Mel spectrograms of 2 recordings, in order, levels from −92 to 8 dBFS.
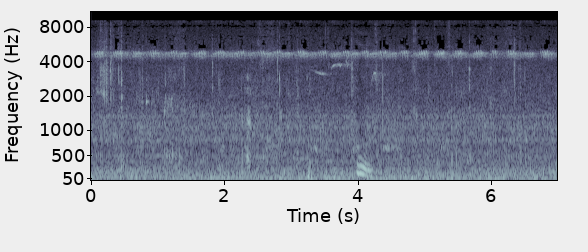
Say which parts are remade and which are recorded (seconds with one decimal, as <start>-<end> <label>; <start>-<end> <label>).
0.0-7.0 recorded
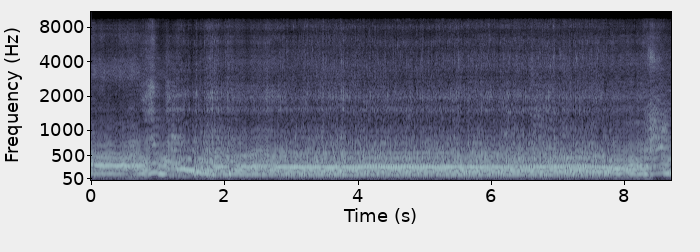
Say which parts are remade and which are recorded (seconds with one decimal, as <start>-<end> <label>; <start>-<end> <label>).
0.0-1.3 remade; 1.3-2.1 recorded; 2.1-2.8 remade; 2.8-7.8 recorded; 7.8-8.7 remade

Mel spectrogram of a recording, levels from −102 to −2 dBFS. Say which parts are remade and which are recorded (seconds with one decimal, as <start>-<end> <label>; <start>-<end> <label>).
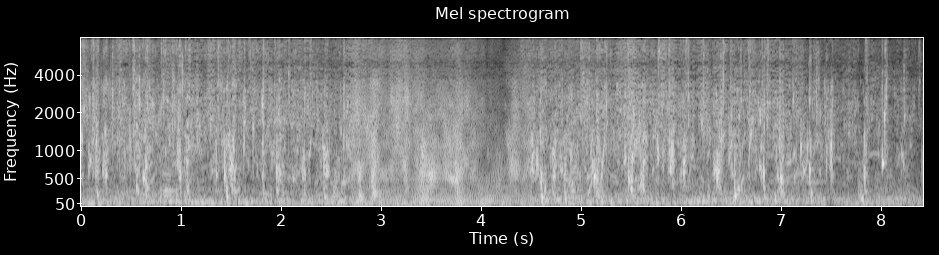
0.0-2.7 recorded; 2.7-4.5 remade; 4.5-8.4 recorded

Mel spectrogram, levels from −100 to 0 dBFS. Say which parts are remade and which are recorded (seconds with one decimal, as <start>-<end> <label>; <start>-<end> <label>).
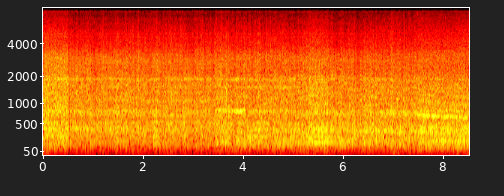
0.0-0.5 recorded; 0.5-5.3 remade; 5.3-5.7 recorded; 5.7-7.5 remade; 7.5-8.5 recorded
